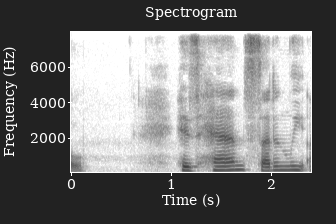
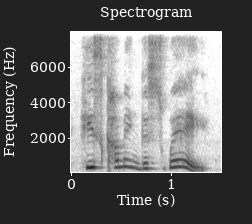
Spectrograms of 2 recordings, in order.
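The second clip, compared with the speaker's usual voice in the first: put-on high, louder, urgent young voice; alarmed warning; 10 semitones higher, 5 dB louder than usual. Gosling warning his mother of the hunter, high and alarmed. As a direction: warn her in a high, anxious voice.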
